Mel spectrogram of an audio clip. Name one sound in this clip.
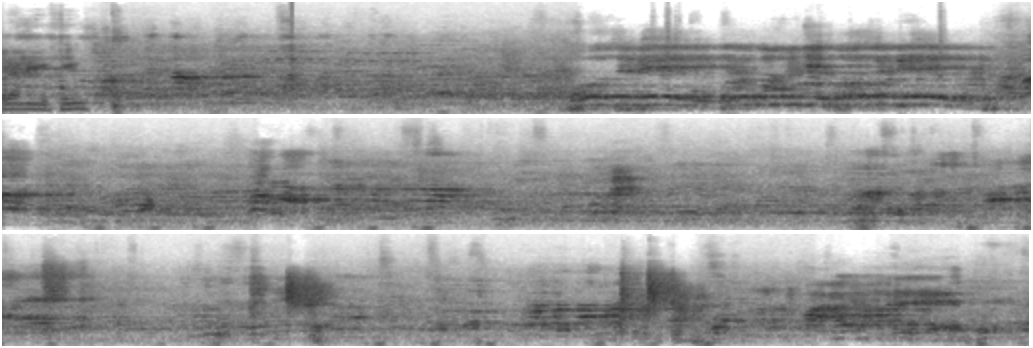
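A crowd of men chatters and murmurs around the room.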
